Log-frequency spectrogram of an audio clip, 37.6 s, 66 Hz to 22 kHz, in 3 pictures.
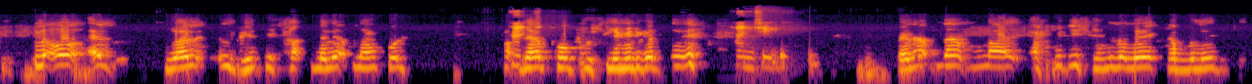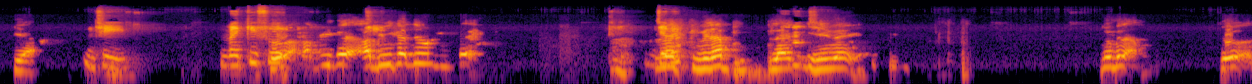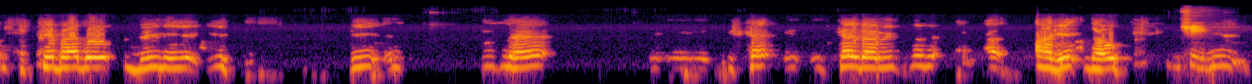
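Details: Young adult man with cerebral palsy since age 2; could not speak as a child and still needs double effort to speak, cannot say things clearly; dysarthria (cerebral palsy).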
